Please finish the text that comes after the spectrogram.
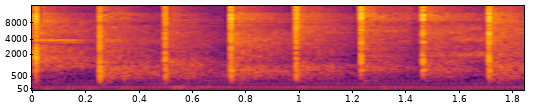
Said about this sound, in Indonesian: Oke, beri tepuk tangan sama Lydia.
